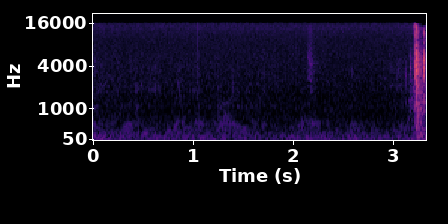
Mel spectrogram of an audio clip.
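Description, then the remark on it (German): A 20-minute cassette tape is flipped over to its second side: after a stretch of faint hiss and low murmur, a sharp plastic clack and brief rattle sound at the very end. “So, nach dieser ersten Seite des Kommune-Beitrags, der geschickterweise ein 20-Minuten-Beitrag auf eine 20-Minuten-Kassette getan worden ist, kommt jetzt also, nachdem wir sie umgedreht haben, die zweite Seite dieses Beitrags.”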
